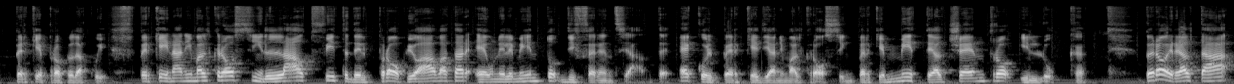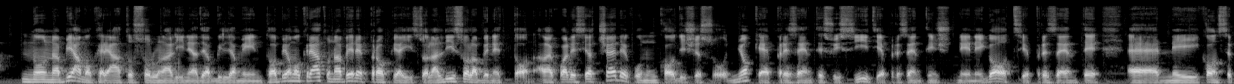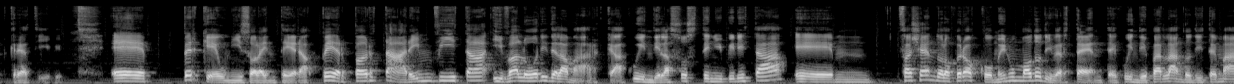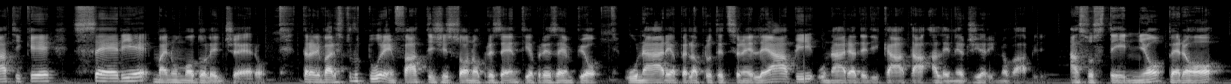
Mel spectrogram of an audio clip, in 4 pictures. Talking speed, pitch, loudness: 155 wpm, 130 Hz, -17 LUFS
